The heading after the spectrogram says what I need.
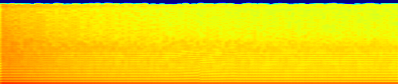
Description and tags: A single note played on a Minibrute synthesizer.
